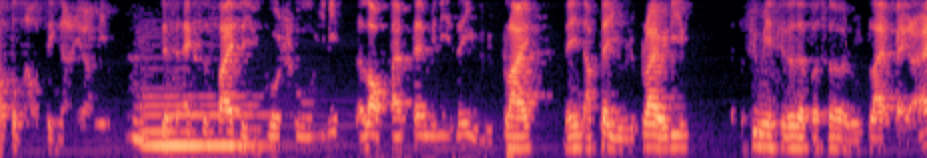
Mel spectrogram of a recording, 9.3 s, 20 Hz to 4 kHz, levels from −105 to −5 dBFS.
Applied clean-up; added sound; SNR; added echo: classical method spectral subtraction.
